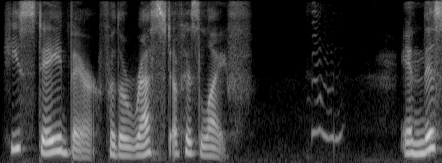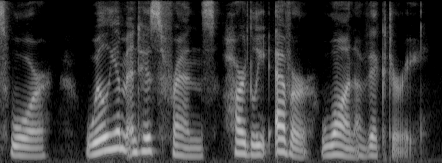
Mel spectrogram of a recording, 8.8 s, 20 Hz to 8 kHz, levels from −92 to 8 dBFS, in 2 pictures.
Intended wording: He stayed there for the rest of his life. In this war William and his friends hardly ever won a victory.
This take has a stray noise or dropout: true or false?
true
